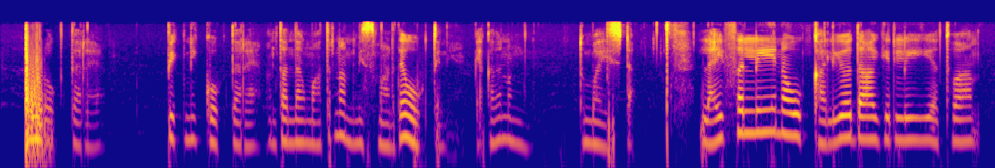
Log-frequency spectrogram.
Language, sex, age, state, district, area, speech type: Kannada, female, 18-30, Karnataka, Vijayanagara, rural, spontaneous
